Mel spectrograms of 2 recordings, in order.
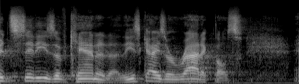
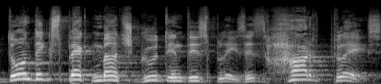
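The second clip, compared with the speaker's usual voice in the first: put-on slow, loud Russian accent; hammed-up Russian doom-saying; Russian driver; 7 dB louder, slower than usual. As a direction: lay on a heavy Russian accent, drawing it out. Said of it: "he goes on".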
